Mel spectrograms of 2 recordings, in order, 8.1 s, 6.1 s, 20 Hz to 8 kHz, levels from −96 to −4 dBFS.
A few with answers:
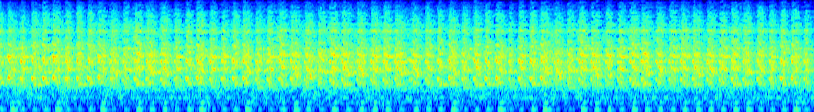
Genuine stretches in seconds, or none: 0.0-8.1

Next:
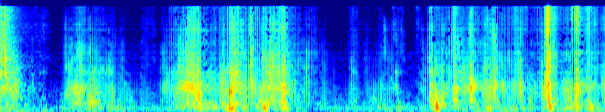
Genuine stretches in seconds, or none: 0.0-0.6

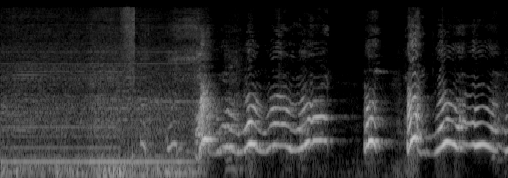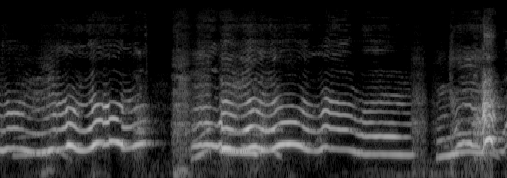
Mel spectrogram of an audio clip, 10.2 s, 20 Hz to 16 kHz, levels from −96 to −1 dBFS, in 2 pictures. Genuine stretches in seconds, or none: 0.0-3.4; 4.0-4.6; 6.3-6.9; 9.6-10.2

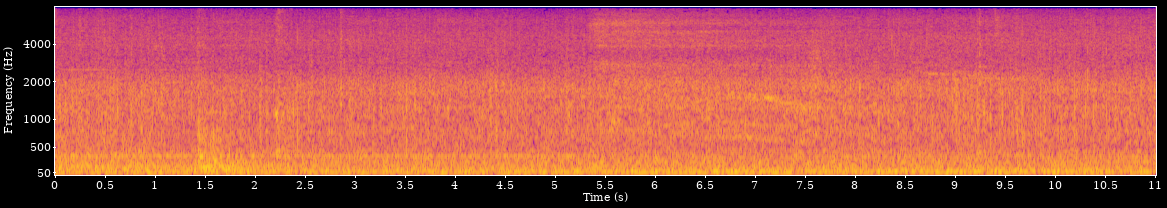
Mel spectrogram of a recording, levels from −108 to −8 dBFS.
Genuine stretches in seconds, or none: 0.0-11.0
